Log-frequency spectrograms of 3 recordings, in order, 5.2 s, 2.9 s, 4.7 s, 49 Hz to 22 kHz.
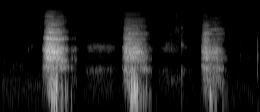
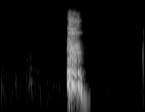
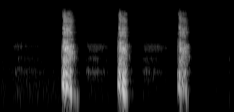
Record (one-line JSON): {"exhalation_length": "5.2 s", "exhalation_amplitude": 24755, "exhalation_signal_mean_std_ratio": 0.33, "cough_length": "2.9 s", "cough_amplitude": 30716, "cough_signal_mean_std_ratio": 0.25, "three_cough_length": "4.7 s", "three_cough_amplitude": 25975, "three_cough_signal_mean_std_ratio": 0.27, "survey_phase": "beta (2021-08-13 to 2022-03-07)", "age": "18-44", "gender": "Male", "wearing_mask": "No", "symptom_none": true, "smoker_status": "Never smoked", "respiratory_condition_asthma": false, "respiratory_condition_other": false, "recruitment_source": "REACT", "submission_delay": "1 day", "covid_test_result": "Negative", "covid_test_method": "RT-qPCR", "influenza_a_test_result": "Negative", "influenza_b_test_result": "Negative"}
